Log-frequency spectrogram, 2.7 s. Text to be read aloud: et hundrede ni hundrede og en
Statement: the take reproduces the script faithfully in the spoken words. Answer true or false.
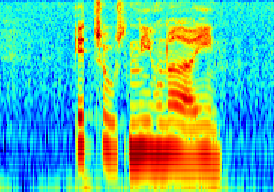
false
